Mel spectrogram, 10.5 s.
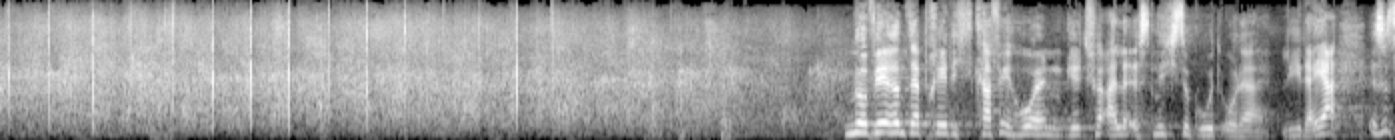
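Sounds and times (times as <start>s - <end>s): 
audience applause: 0.0s - 6.6s
speech: 6.3s - 10.4s.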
